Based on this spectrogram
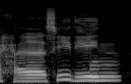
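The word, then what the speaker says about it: حاسدٍ: This noon is pronounced but not written. And to understand that there is another noon, what do? We double the haraka. Okay, this second kasra signifies this noon that I am pronouncing. Okay, so you say وَمِن شَرِّ حَاسِدٍ, حَاسِدٍ.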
